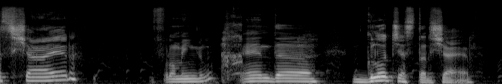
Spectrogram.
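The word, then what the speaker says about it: Gloucestershire: names here Worchester Shire from England and uh glester Shire gluster it's actually that one I know pronounced I see they decided to add 15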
